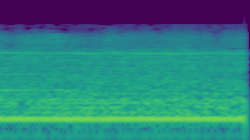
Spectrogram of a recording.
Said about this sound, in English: On the plane, speeding south, I closed my eyes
